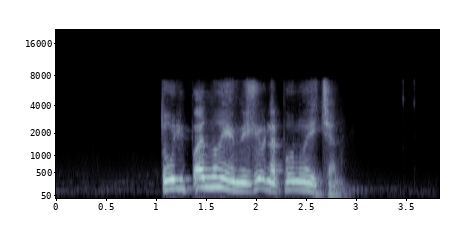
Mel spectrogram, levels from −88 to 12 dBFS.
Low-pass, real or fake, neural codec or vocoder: 7.2 kHz; fake; codec, 16 kHz, 1 kbps, X-Codec, HuBERT features, trained on general audio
